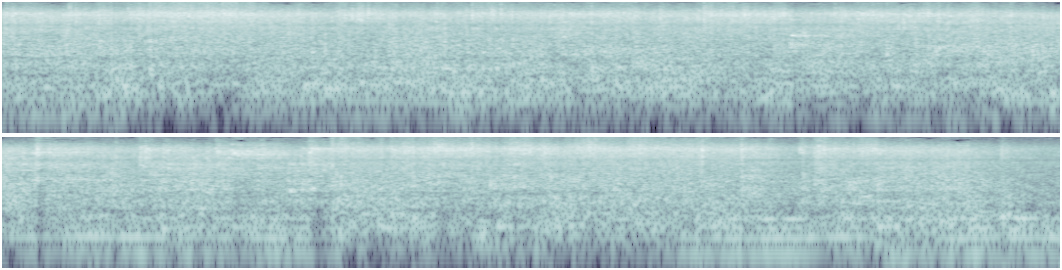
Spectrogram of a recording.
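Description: An excavator's hydraulic demolition claw crushing and tearing into the rear bodywork of a Lamborghini Murciélago: a loud, continuous crunching and crackling. The excavator's engine hums underneath, coming up in the middle and again near the end.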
